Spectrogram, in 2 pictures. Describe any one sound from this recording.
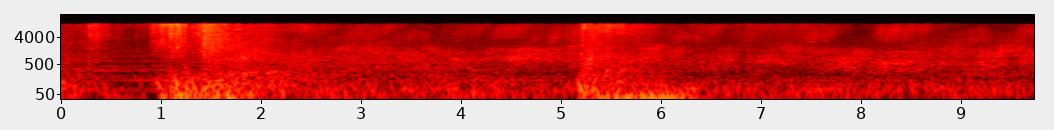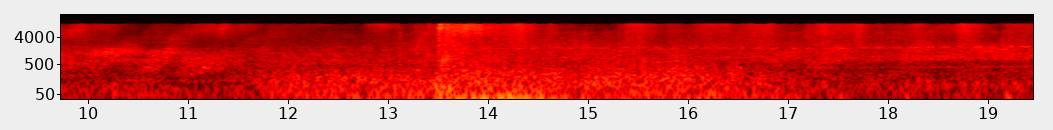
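A jet thruster roars in bursts.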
